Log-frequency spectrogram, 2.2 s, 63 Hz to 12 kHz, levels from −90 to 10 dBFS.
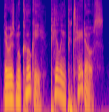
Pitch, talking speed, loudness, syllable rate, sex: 115 Hz, 110 wpm, -18 LUFS, 5.9 syllables/s, male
